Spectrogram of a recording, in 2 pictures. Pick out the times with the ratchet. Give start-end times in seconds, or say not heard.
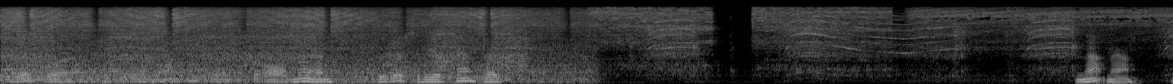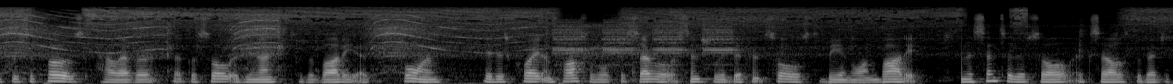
not heard.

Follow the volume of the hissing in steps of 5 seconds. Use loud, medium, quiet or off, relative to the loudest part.
loud, medium, quiet, quiet, quiet.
